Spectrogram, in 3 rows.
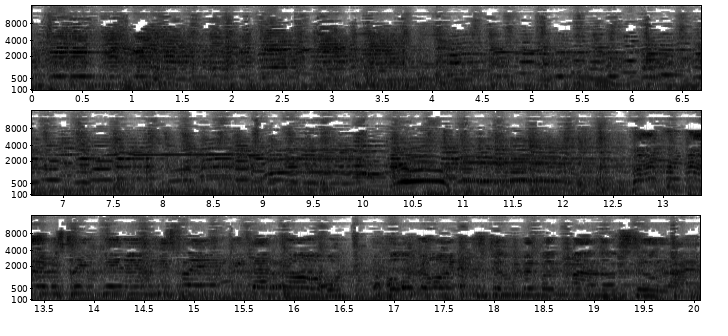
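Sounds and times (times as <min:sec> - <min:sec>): bass and drum beat: 0:00.0 - 0:20.0
guitar: 0:00.0 - 0:20.0.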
